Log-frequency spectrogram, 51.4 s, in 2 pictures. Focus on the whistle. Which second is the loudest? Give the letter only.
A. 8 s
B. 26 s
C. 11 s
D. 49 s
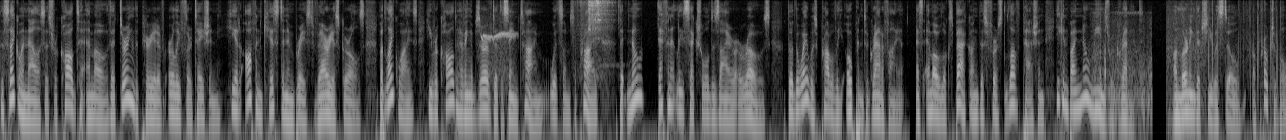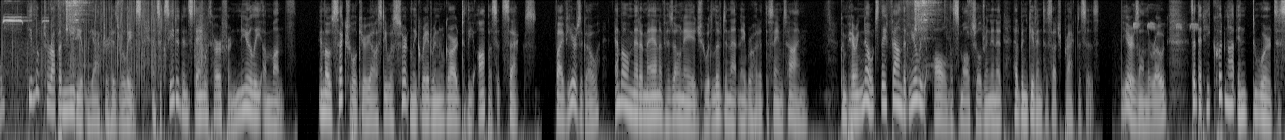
B.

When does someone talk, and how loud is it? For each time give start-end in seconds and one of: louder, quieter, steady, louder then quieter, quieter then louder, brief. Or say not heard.
0.0-51.4 steady.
